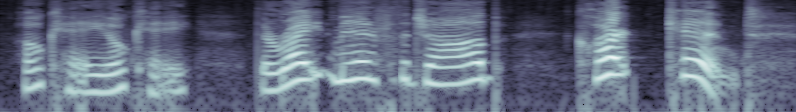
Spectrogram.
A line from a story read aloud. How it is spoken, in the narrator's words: she cried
